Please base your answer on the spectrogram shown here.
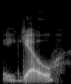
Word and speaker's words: Jo: we're gonna call her yo if not spelled Joe but pronounced Yo which is super cute um yeah yo because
